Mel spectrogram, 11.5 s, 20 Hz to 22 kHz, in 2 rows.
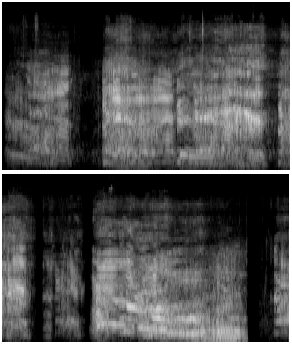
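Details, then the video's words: Camel, recorded as a real animal in 8D audio: a run of rough, harmonic groaning bursts separated by short silences, the last and longest a drawn-out gurgling bellow falling in pitch. "CAMEL SOUND - CAMEL SOUND EFFECT - SOUND OF CAMEL - NOISE OF CAMEL"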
